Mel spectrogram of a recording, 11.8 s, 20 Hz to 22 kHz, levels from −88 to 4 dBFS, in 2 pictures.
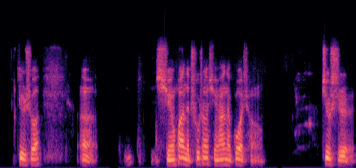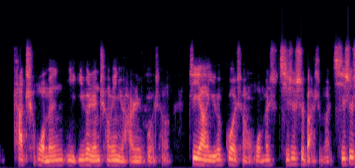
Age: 20-39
